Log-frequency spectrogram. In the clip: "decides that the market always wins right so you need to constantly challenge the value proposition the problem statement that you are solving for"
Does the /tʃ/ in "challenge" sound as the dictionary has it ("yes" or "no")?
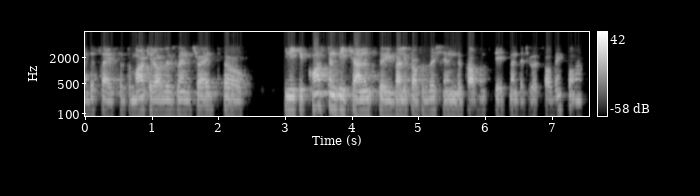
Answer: yes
